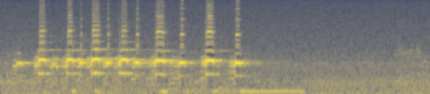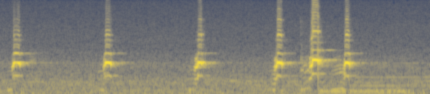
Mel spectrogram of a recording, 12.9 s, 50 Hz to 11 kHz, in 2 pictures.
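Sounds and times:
goose call honks: 0.2 - 4.1, 6.6 - 7.0, 7.9 - 8.4, 9.3 - 9.8, 10.5 - 12.8.

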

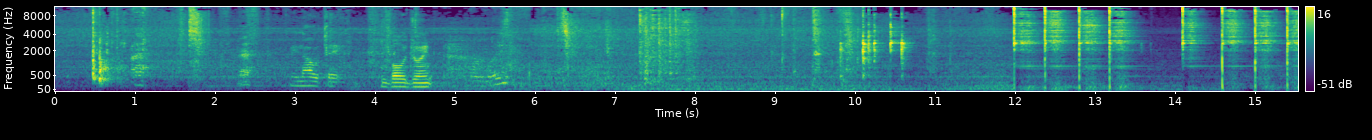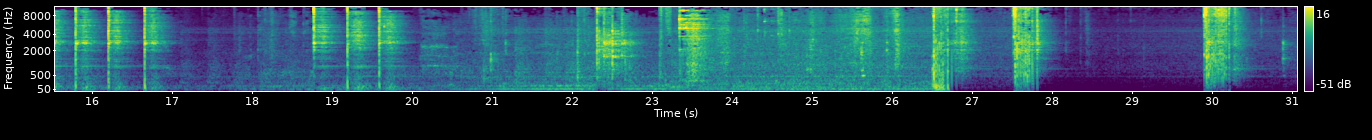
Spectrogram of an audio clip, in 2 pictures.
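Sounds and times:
hammer striking steel: 12.0 - 17.2, 18.8 - 20.1.

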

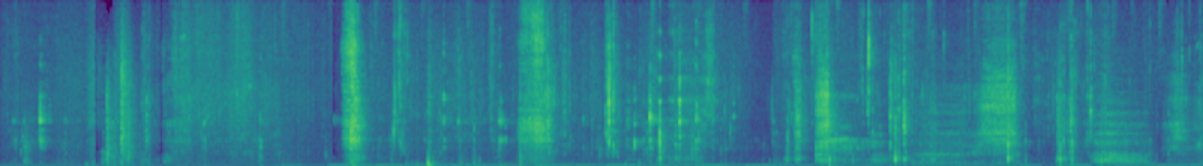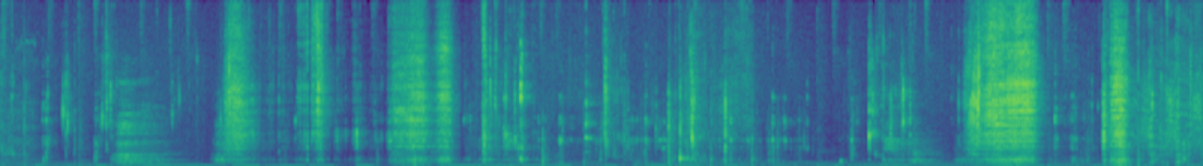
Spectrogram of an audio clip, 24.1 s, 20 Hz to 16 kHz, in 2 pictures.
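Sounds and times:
chewing: 0.0 - 24.0
noodles being slurped: 0.0 - 24.0
soft background music: 0.0 - 24.0
chopsticks clicking against cup: 3.9 - 9.4, 14.8 - 24.0.

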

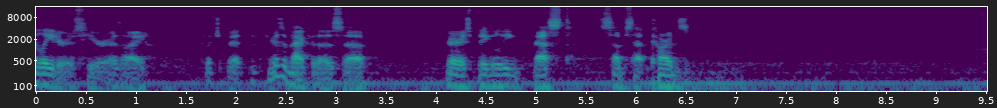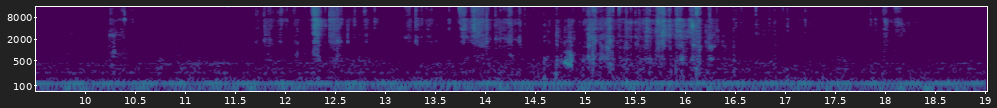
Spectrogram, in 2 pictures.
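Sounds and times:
foil wrapper crinkling and tearing: 10.0 - 18.5.

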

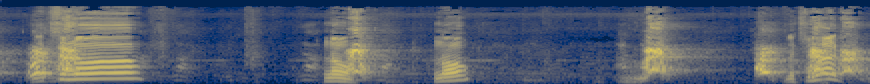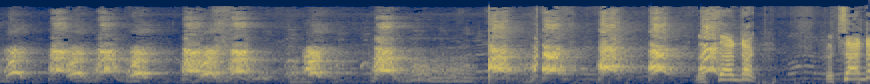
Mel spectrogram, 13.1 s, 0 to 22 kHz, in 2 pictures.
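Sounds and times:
dog yapping: 4.8 - 12.0.

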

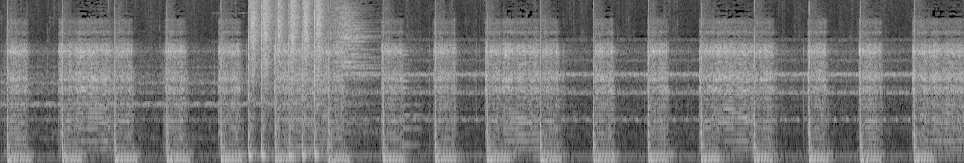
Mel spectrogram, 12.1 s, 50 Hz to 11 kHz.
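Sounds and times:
rock music with guitar: 0.0 - 12.0
heavy drum beat hits: 3.1 - 6.3.

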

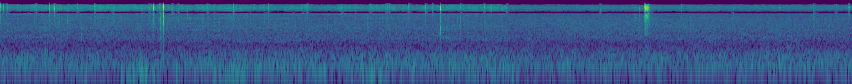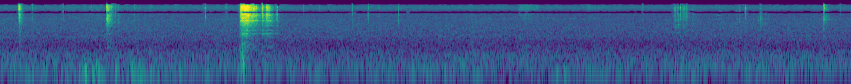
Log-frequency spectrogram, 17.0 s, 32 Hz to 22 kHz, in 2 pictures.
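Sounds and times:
low steady rumble: 0.0 - 17.0
wood fire crackling: 0.0 - 17.0
metal grill grate clatter: 10.9 - 11.4.

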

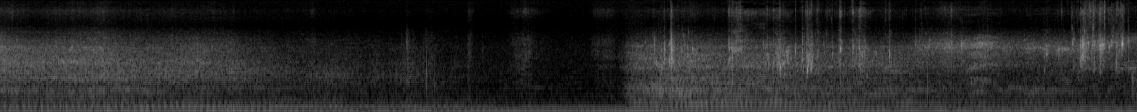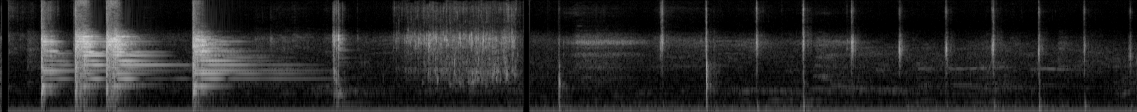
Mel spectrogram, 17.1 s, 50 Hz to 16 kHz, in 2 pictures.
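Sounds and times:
steel utensils clanging: 8.8 - 11.2
water poured onto stone: 11.6 - 12.5.

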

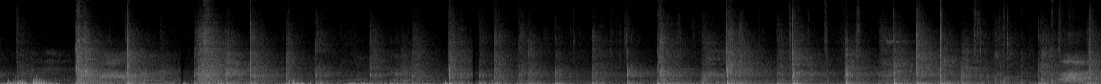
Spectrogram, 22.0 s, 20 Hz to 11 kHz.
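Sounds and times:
basketball bouncing on court: 2.5 - 6.7, 7.3 - 19.8, 20.4 - 22.0.

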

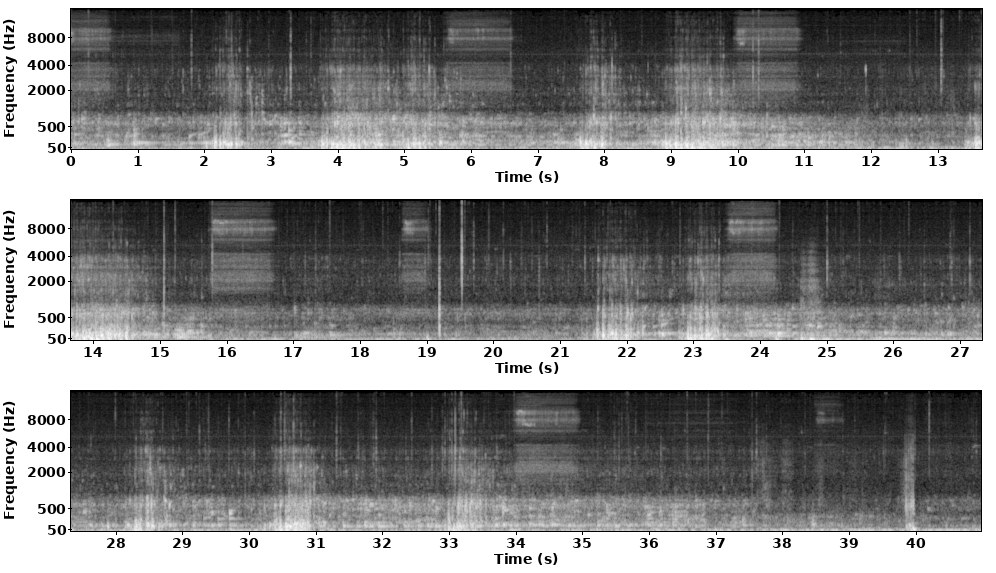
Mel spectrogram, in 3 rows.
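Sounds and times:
regulator breathing hiss: 0.0 - 0.9, 5.6 - 6.9, 9.9 - 11.2, 15.7 - 16.9, 18.6 - 19.2, 23.5 - 24.5, 33.9 - 35.1
exhaled bubbles gushing: 0.0 - 6.0, 6.8 - 15.8, 21.3 - 37.7.

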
